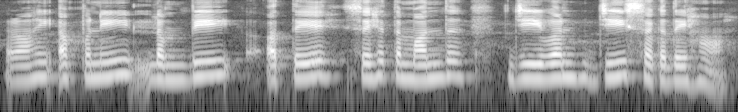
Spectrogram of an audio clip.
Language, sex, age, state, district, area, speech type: Punjabi, female, 45-60, Punjab, Ludhiana, urban, spontaneous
